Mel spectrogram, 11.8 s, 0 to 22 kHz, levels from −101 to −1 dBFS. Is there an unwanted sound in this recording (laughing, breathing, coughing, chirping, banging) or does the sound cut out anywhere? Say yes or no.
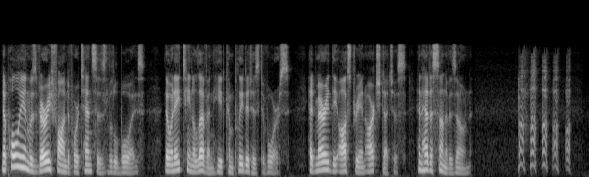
yes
